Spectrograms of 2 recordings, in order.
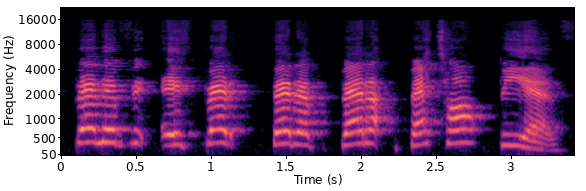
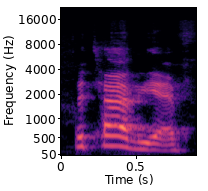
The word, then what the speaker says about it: Beterbiev: Beterbiev. Sorry, it's contagious. See, mispronunciation is contagious. My American bag. No, that's because I'm surrounded by you guys all the time. Beterbiev, we pronounce it as.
